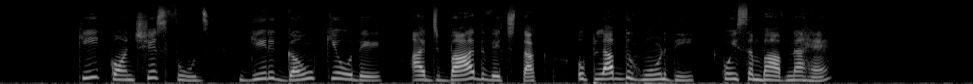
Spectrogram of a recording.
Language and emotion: Punjabi, neutral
